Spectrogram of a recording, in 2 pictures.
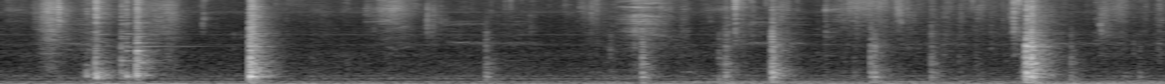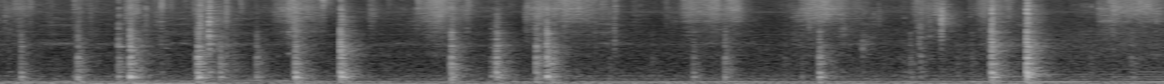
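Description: Spatula stirring thick cookie dough by hand in a stainless steel mixing bowl, knocking and scraping irregularly against the bowl's side.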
